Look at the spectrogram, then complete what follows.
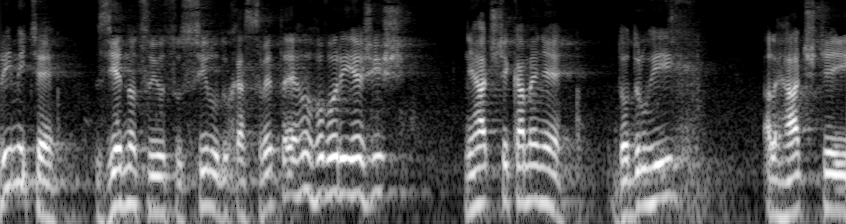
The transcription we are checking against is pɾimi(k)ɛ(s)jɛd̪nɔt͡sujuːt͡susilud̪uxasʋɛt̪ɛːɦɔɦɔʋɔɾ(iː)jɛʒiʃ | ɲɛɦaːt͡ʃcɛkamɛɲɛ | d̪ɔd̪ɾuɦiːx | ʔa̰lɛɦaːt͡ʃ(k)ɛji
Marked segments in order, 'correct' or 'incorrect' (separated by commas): incorrect, incorrect, correct, incorrect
